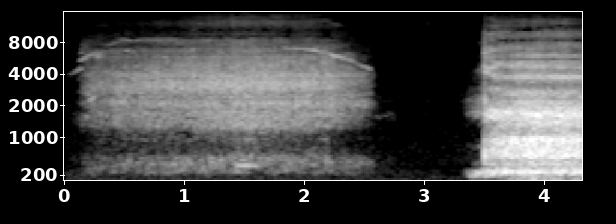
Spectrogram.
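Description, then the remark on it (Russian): A slow, deep breath taken in through the mouth with a long airy hiss, a brief pause, then a stronger, fuller exhale rushing out, during a guided meditation. Clear, with no talking. “И сделаем еще одно дыхание.”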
